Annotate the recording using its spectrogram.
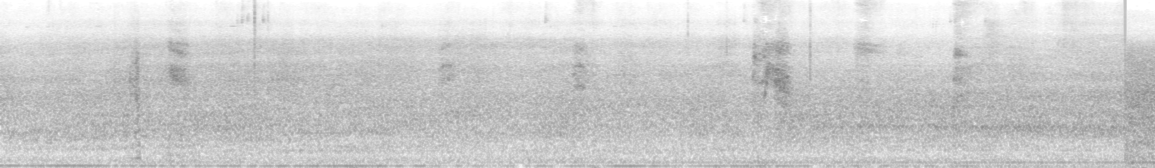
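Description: Steady low hum of distant highway traffic, with a few short high calls now and then.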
